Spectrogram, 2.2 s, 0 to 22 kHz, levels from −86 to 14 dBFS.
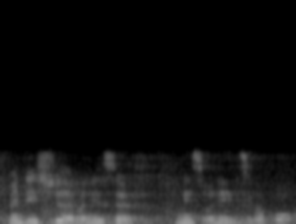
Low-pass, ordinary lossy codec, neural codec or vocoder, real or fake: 7.2 kHz; none; none; real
